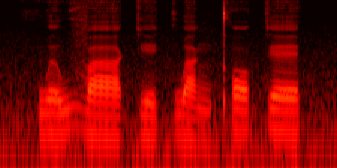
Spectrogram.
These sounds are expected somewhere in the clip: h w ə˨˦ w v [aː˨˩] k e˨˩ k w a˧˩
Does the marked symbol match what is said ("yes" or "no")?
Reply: yes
